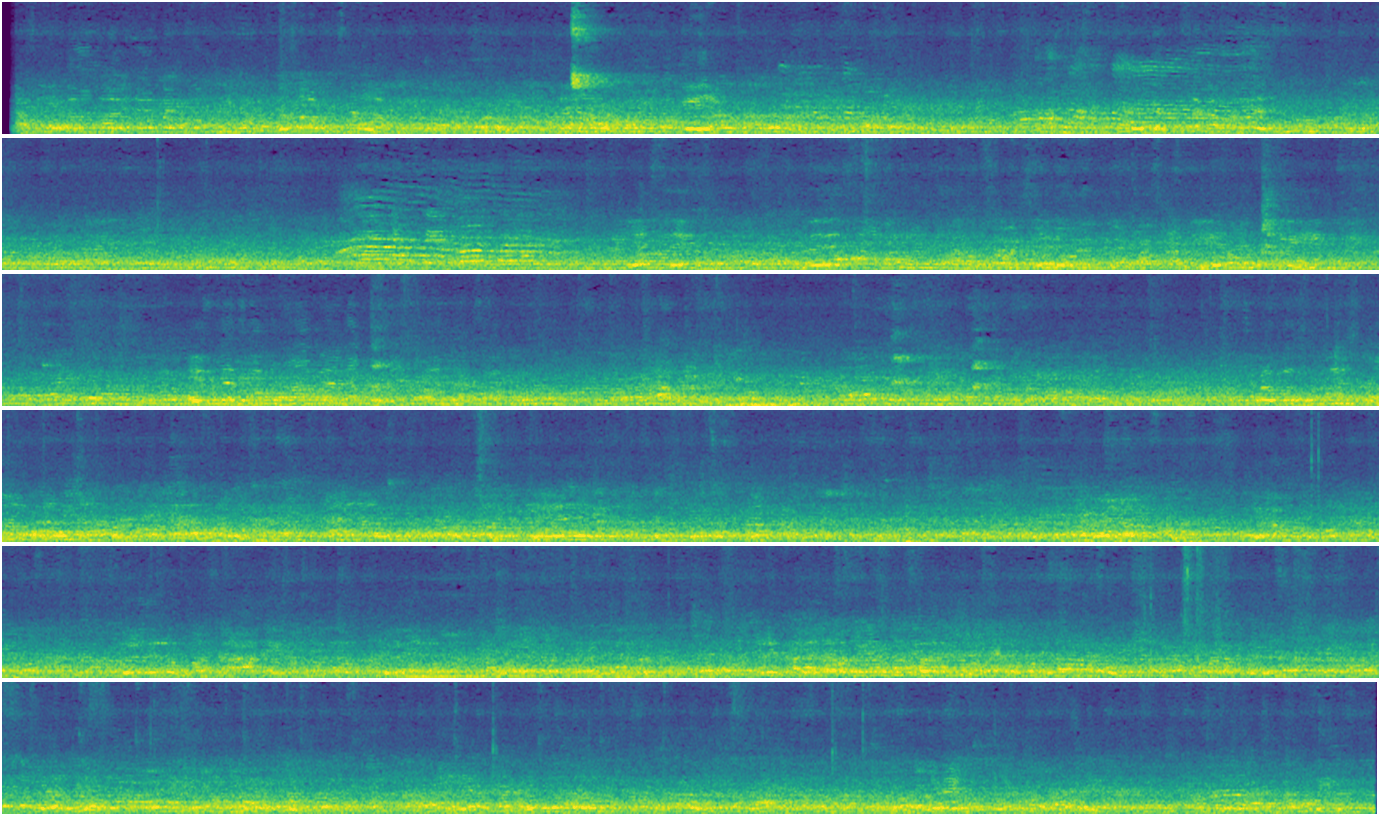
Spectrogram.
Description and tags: Food court, mall, plaza del sol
